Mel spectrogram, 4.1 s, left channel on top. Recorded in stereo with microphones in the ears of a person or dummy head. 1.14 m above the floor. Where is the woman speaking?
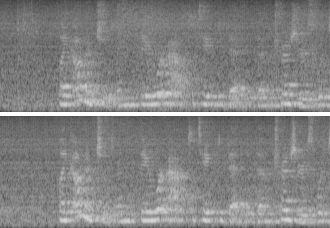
15° right (ahead or behind), 1.2 m.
